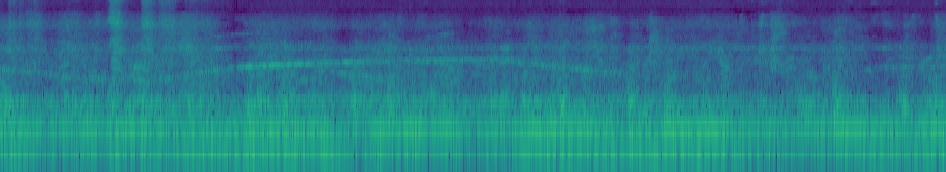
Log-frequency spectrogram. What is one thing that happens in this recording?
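Train wheels knock over rail joints.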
